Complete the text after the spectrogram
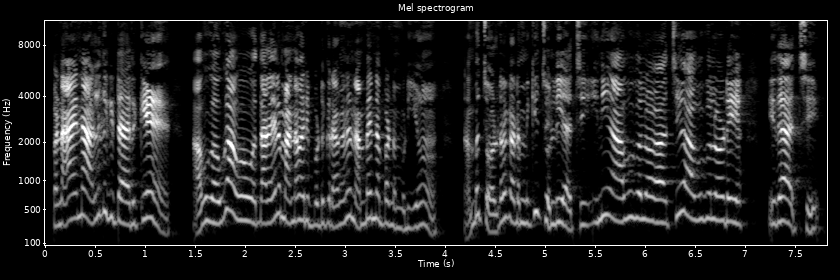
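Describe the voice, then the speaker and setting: An actress playing a stubborn young wife who answers in short, firm, low replies in a family drama. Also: female voice, fast, bright, forceful tone. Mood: dismissive. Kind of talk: village family drama acting.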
